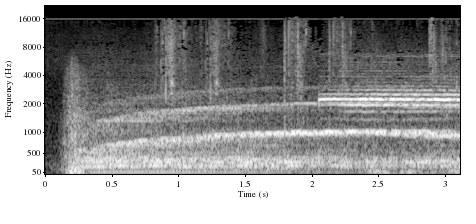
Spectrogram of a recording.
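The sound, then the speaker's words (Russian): An American siren wails, its tone sweeping quickly upward at the start and then holding a loud, steady, sustained howl to the end with no voices. “воет американская сирена и гаснет свет”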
